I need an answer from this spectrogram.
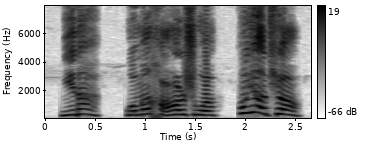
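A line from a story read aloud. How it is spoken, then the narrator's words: Calling out. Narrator (Chinese): 岳营上就叫道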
